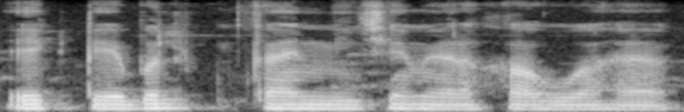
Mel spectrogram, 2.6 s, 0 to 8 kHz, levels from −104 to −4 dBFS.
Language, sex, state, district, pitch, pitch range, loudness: Hindi, male, Assam, Kamrup Metropolitan, 105 Hz, 100-110 Hz, -18 LUFS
